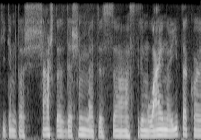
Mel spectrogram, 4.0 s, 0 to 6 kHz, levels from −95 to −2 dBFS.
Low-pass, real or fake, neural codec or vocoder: 5.4 kHz; real; none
